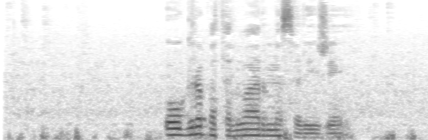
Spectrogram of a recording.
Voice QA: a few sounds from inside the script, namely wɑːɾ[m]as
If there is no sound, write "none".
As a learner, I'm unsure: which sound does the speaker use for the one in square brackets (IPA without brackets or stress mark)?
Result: n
